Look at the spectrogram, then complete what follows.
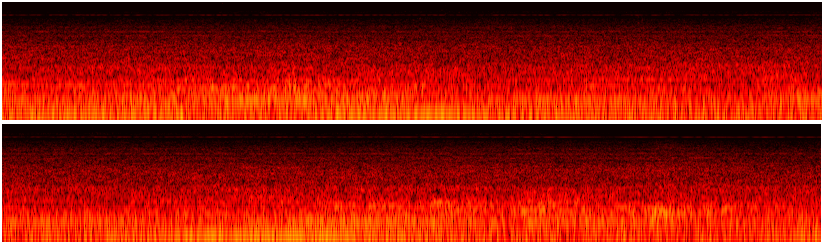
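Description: New York City subway train noise: a steady low hum and rumble with no sudden changes.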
